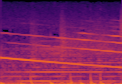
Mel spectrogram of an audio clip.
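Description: A loud police car siren, following behind a vehicle, holds a steady wail that drifts slowly lower in pitch over a rumbling vehicle engine with a few scattered knocks. No one speaks.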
